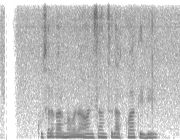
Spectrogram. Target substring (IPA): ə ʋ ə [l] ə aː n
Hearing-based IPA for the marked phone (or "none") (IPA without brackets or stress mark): l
